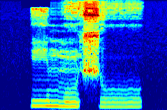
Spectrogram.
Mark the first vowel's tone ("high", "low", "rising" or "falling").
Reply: high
